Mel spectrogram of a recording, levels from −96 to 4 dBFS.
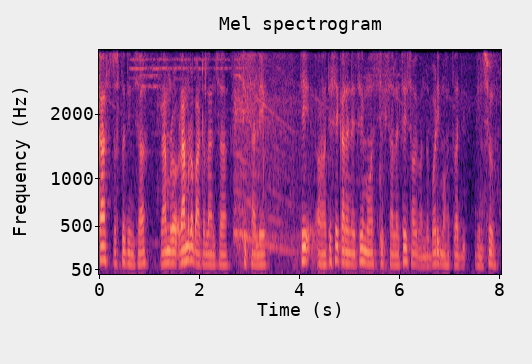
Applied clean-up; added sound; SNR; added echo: none; Domestic sounds, home sounds; 17 dB; none.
